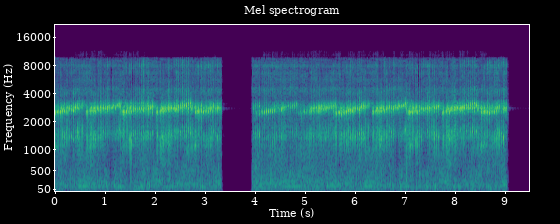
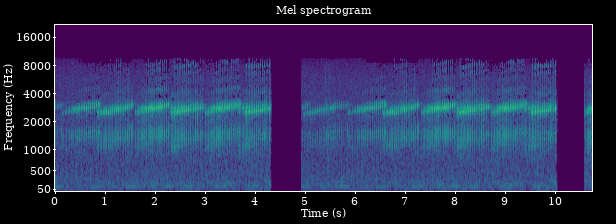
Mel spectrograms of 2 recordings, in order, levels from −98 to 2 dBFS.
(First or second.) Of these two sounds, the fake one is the first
